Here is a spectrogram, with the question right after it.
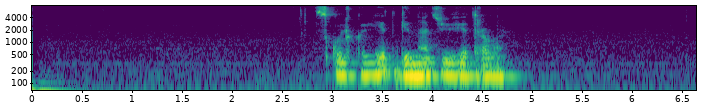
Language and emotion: Russian, neutral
